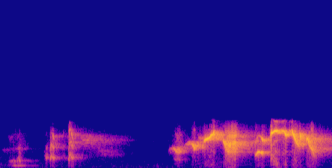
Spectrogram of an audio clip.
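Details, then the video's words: A seven-year-old white-eared bulbul gives a few soft, short notes, then a loud, bubbly phrase of liquid whistles that rise and fall over about two seconds. "White ear bulbul"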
